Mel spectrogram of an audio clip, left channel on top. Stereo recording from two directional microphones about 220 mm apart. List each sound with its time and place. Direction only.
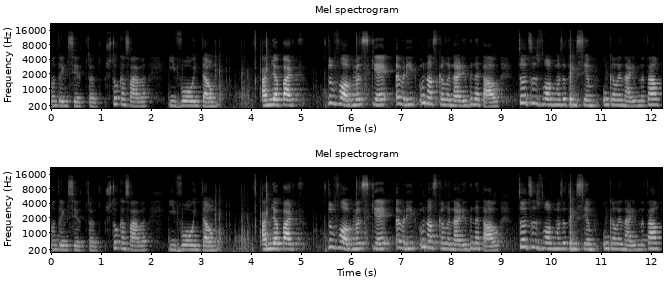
0.0 s a woman's voice: 10° right (ahead or behind)
3.3 s typing: 35° right (ahead or behind)
4.4 s a woman's voice: 15° right (ahead or behind)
